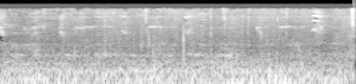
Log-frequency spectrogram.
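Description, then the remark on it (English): Faint, repeated high-pitched squeaks from hand-wheel exercise equipment as an older man winds his hands round, irregular, over a steady outdoor rumble with scattered soft patter. “Well, oh, that little squeaky sound that you might be able to hear is actually uh, an older gentleman here doing one of those exercises where you wind your hands round.”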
